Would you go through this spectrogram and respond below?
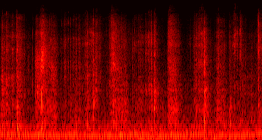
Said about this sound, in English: So I'm just going to take my scissors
